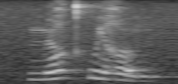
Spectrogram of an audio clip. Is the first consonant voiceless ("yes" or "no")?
no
